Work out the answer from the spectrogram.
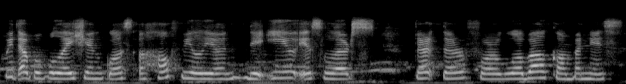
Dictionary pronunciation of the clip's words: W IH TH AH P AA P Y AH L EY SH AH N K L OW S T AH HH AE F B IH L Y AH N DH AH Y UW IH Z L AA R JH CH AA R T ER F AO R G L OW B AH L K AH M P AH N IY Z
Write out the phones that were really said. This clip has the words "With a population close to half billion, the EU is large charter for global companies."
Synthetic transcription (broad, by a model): W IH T AH P AA P Y AH L EY SH AH N K OW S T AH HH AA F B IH L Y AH N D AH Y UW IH S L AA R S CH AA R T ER F AO R G L OW B AH L K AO M P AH N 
